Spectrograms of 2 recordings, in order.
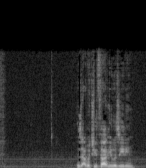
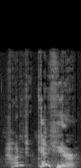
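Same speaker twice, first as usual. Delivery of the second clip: much higher, wide-eyed caterpillar; 12 semitones higher than usual. Acted. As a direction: ask it in a small high caterpillar voice. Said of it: "said Caterpillar".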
